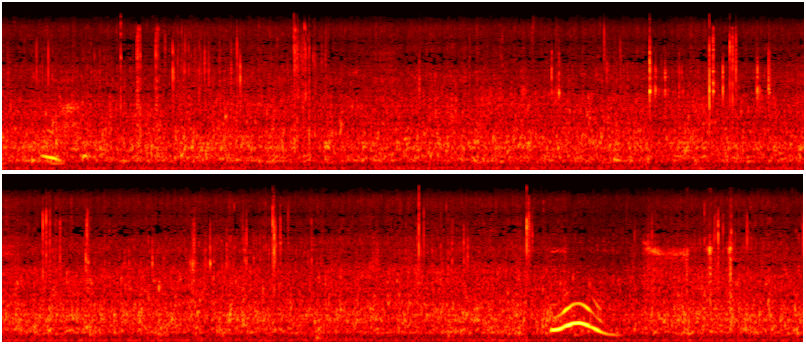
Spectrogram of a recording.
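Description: Small beads click and clack together in a pair of hands.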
